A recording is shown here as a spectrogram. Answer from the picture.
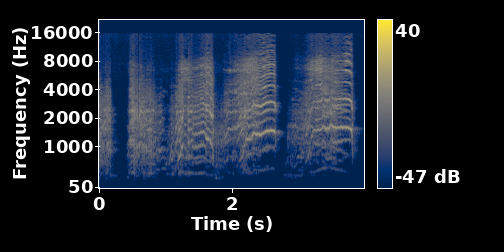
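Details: A pig squealing in drawn-out, strained bursts that rise and waver in pitch, about five cries in four seconds with short pauses between them, in a quiet setting.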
